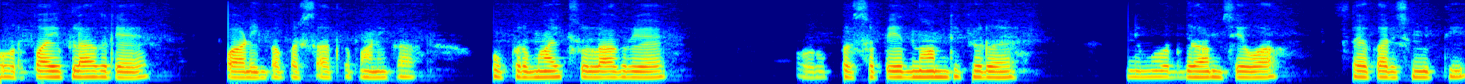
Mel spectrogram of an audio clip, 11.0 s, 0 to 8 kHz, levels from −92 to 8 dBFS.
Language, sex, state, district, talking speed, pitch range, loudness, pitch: Rajasthani, female, Rajasthan, Nagaur, 155 wpm, 160-170 Hz, -20 LUFS, 165 Hz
